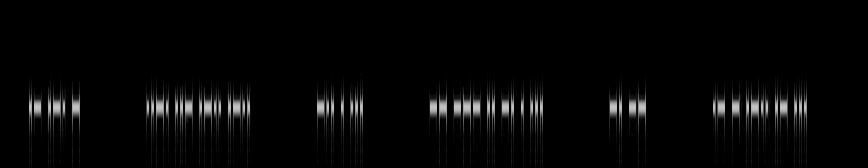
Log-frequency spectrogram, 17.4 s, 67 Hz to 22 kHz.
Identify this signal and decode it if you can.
Morse code, heard as a keyed tone, about 25 wpm, 550 Hz. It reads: ART FULL DES MOINES NM ATLAS
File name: Ultimate Word List / 25WPM Ultimate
